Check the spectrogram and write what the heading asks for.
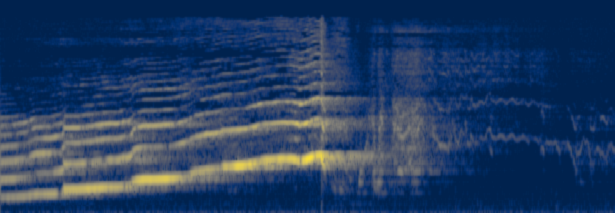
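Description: Shell horn blown in one long note that climbs in pitch, sliding upward in small steps for about three seconds. Near the top the tone cracks, breaks up and trails off, dying away by about four and a half seconds.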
